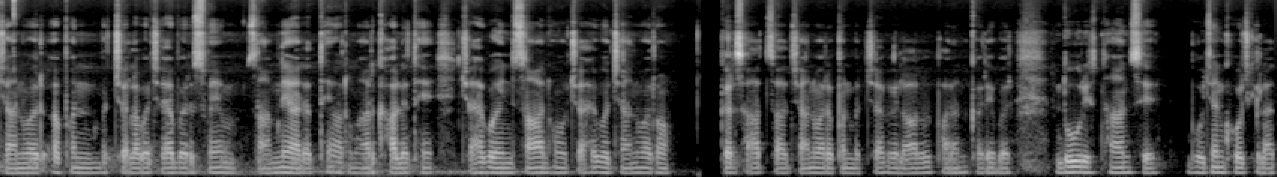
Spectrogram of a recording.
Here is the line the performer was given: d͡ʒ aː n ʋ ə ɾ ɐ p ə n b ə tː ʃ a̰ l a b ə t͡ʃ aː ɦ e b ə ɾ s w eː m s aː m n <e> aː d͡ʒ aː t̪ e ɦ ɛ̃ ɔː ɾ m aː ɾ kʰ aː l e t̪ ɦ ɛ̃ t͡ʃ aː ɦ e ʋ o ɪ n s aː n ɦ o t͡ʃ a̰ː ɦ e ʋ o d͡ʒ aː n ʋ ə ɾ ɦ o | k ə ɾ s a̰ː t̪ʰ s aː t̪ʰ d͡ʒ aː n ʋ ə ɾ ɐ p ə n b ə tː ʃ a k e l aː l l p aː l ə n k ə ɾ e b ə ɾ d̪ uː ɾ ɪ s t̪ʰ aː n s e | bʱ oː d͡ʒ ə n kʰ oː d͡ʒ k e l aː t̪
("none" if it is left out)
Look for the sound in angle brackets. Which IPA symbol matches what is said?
e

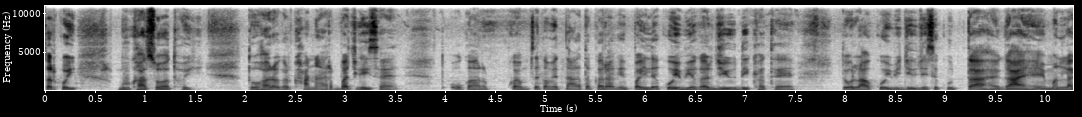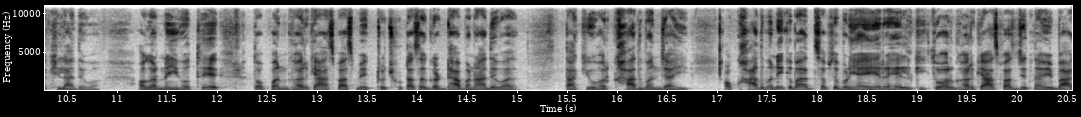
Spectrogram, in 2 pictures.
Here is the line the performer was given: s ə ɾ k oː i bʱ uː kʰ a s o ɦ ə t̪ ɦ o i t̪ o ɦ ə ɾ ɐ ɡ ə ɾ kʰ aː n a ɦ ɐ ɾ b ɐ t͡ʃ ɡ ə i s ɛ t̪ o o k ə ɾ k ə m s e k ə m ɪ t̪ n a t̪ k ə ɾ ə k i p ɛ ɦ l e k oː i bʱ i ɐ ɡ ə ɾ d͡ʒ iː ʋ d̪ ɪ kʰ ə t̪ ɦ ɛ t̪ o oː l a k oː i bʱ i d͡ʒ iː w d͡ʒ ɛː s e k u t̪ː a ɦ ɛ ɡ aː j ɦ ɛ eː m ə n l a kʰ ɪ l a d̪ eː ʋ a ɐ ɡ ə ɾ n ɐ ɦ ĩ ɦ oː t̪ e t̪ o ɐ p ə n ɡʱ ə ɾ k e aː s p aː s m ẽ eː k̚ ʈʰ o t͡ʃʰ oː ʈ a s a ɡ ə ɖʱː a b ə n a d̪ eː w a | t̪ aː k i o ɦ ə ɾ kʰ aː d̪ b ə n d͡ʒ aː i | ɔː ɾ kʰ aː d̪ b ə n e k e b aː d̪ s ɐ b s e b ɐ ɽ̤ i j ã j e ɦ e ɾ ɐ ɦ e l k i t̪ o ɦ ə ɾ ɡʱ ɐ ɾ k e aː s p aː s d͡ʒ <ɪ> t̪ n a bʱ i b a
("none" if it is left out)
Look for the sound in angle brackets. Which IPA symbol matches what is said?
ɪ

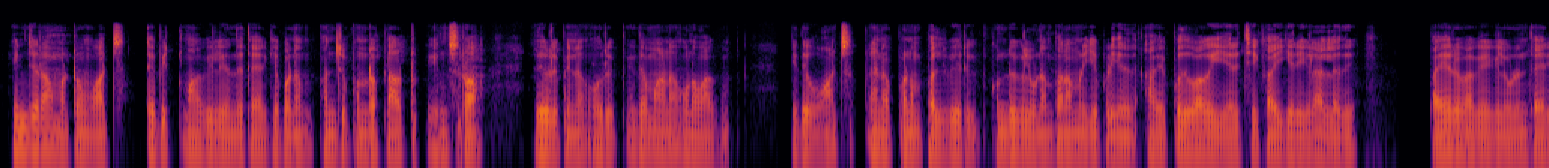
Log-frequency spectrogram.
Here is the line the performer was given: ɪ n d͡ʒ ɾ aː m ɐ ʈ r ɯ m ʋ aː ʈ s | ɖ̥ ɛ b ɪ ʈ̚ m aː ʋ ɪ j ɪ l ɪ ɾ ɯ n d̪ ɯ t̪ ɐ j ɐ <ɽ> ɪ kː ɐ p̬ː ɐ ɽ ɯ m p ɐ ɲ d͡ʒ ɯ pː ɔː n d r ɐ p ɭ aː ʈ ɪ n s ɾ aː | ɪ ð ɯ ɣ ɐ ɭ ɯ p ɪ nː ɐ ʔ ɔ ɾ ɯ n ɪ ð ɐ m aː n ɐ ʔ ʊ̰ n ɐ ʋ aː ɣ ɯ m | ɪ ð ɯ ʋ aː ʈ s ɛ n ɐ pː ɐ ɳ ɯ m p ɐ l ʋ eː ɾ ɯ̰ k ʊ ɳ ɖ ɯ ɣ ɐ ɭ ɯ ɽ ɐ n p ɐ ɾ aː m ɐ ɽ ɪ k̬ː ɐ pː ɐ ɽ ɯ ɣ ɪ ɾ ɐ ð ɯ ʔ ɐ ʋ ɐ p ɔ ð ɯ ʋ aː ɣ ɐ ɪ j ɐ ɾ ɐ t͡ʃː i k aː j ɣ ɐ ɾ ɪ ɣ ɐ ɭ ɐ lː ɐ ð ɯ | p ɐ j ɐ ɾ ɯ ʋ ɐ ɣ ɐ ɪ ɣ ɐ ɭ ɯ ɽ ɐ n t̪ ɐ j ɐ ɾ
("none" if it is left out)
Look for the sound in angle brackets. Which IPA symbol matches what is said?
ɾ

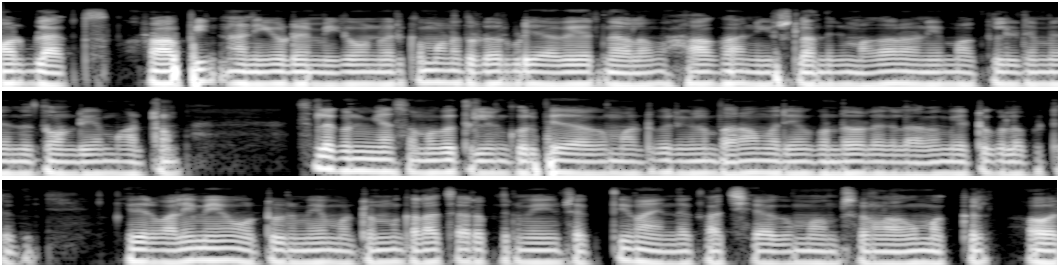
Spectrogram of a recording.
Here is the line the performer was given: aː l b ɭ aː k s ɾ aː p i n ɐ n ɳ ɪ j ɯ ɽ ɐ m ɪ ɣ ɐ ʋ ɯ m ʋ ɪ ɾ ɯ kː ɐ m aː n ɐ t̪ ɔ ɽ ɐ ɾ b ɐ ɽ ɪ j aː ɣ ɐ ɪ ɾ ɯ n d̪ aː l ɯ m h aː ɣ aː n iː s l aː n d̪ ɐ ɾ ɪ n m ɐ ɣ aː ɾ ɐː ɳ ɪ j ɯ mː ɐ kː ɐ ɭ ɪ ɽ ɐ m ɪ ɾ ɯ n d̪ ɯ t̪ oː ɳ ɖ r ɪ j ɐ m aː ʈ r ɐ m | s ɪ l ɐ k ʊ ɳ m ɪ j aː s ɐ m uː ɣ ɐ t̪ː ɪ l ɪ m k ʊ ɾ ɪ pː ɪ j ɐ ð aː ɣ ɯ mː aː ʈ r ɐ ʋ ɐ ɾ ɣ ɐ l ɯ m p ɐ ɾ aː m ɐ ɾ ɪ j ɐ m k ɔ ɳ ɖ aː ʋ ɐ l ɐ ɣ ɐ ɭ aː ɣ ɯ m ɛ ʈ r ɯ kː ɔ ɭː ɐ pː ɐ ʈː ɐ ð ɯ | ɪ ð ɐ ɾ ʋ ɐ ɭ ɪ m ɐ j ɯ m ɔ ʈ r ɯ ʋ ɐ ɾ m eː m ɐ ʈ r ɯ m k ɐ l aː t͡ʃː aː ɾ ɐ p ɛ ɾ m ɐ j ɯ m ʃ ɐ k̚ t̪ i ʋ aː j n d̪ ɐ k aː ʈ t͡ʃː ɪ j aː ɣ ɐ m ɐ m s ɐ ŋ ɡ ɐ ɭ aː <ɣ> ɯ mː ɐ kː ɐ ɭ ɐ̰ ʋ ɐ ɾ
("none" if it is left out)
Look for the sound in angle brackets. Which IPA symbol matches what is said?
ɣ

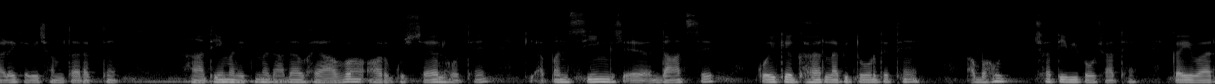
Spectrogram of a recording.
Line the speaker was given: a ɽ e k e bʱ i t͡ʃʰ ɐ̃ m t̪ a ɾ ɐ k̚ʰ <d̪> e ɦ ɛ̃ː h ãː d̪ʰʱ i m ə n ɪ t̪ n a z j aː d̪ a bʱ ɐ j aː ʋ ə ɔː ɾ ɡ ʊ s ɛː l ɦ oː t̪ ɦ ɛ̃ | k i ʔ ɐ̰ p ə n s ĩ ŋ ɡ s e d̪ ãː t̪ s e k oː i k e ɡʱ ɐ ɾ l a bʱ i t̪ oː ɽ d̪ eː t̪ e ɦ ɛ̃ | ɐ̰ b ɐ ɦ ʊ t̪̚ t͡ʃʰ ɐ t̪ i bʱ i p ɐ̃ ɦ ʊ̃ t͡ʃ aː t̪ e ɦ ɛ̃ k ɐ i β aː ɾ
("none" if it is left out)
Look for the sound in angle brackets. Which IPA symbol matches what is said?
t̪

